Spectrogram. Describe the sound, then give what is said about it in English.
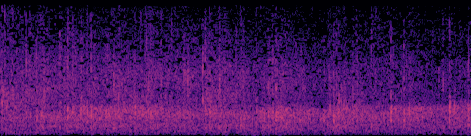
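A church audience claps hands together during a service, a steady, dense wash of applause that holds at an even, moderate level for the whole stretch with no distinct individual claps standing out. “Can we clap our hands for Jesus?”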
